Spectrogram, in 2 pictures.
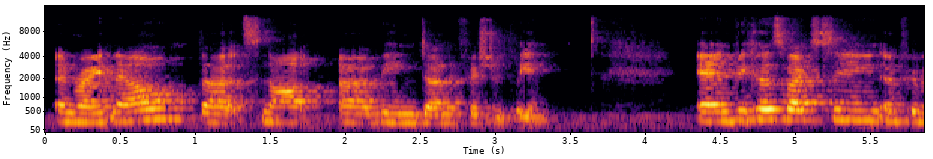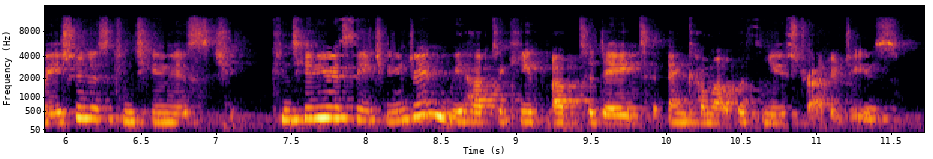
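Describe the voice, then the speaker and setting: A 28-year-old woman walks through a student project, slightly high-pitched and steady in her explanations. Her voice carries a noticeable room echo, with a faint hiss underneath. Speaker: student presenter. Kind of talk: presenting a project. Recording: echoey room.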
